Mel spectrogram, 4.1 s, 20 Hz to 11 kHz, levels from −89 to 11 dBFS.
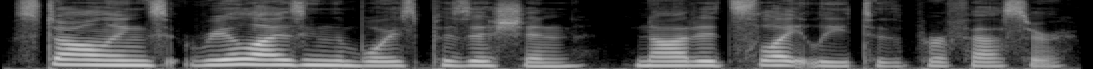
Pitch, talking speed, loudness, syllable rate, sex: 210 Hz, 145 wpm, -19 LUFS, 5.0 syllables/s, female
